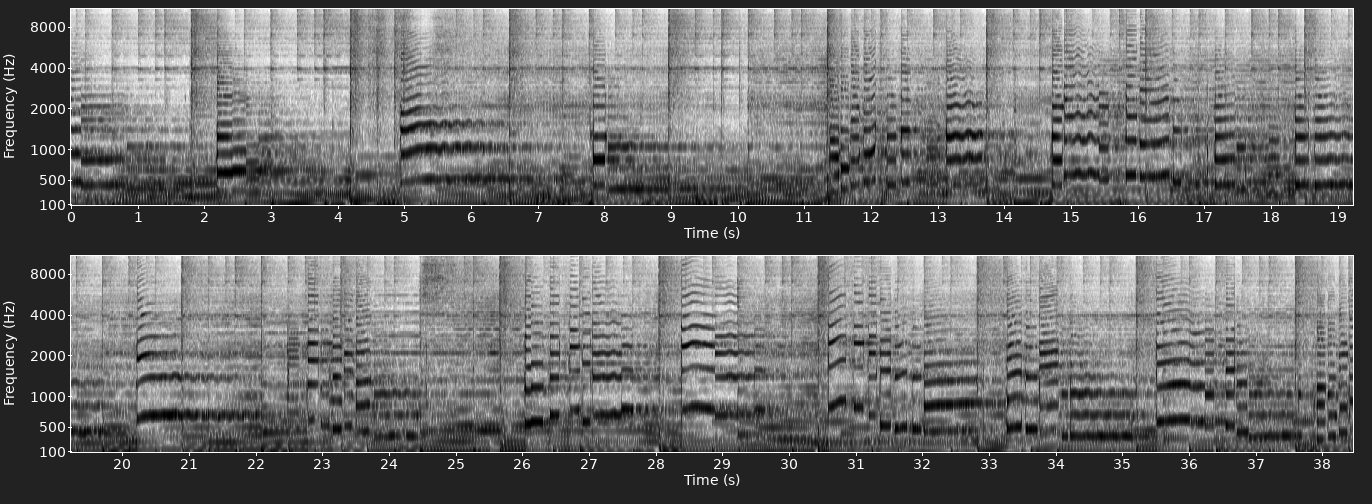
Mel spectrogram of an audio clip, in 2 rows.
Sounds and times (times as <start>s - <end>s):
Music: 0.0s - 38.4s.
